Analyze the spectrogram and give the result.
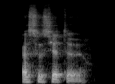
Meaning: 1. associator 2. shirk, idolatry
- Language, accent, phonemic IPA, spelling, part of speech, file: French, France, /a.sɔ.sja.tœʁ/, associateur, noun, LL-Q150 (fra)-associateur.wav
